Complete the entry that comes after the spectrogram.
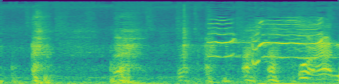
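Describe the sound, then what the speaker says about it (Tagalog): A dog yelps in short, high whimpering cries that rise and waver after being stepped on in the dark, with a voice talking nearby. "Nakaapak ako ng aso, nakaapak ako."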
